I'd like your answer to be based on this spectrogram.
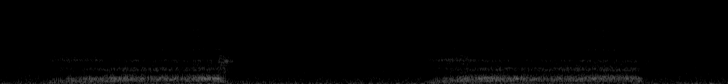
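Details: Adult man (dad) snoring during sleep: two long, rough, rumbling snores on inhalation separated by quiet exhalation.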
